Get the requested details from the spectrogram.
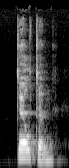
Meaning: to move in a certain gait known as tölt
- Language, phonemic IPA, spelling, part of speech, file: Dutch, /tɵltə(n)/, tölten, verb, Nl-tölten.ogg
